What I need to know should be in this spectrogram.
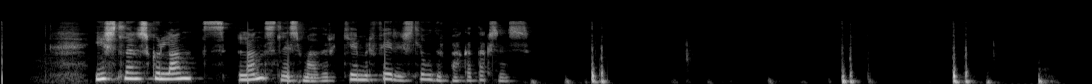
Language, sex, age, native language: Icelandic, female, 40-49, Icelandic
